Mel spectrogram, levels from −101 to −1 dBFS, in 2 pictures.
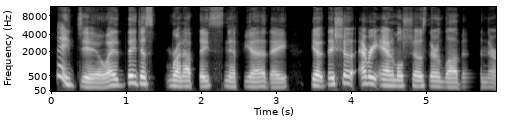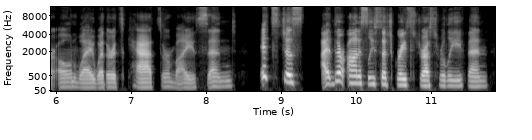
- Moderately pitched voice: Yes, medium, 160 Hz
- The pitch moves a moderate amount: No, wide, 5.7 semitones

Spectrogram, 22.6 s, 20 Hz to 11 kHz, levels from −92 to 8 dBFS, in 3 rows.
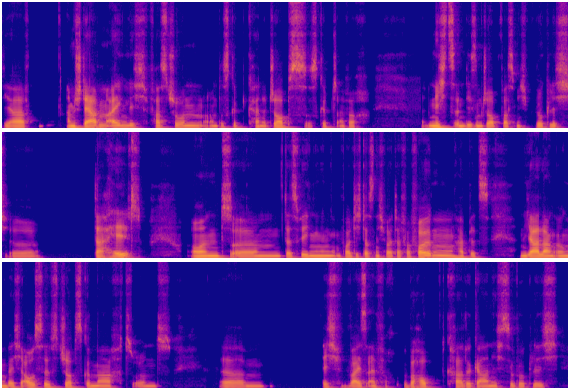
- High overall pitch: No, low, 120 Hz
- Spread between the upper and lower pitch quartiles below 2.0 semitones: Yes, narrow, 1.5 semitones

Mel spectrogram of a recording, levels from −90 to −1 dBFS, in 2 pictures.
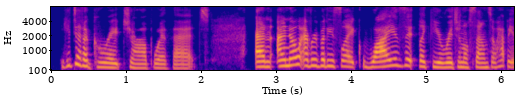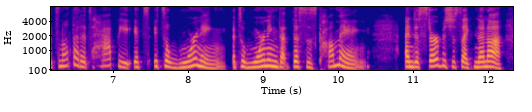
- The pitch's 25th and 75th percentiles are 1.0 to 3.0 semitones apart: No, average, 3.5 semitones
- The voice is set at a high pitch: Yes, high, 235 Hz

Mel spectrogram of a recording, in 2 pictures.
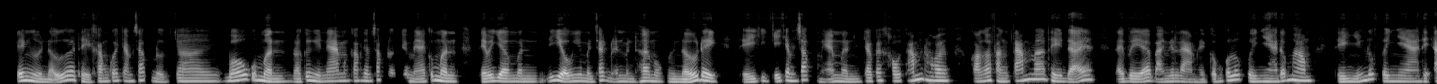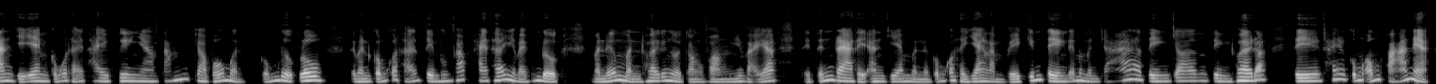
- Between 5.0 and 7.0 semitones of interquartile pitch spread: No, average, 4.6 semitones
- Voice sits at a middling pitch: Yes, medium, 150 Hz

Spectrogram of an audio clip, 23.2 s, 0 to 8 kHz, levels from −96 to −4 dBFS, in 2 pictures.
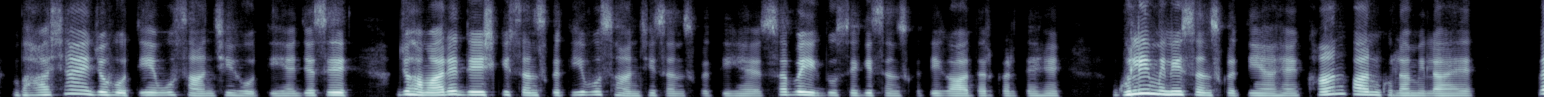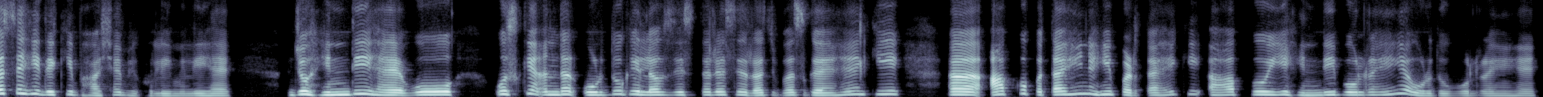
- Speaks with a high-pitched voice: Yes, high, 205 Hz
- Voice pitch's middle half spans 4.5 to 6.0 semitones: Yes, wide, 5.4 semitones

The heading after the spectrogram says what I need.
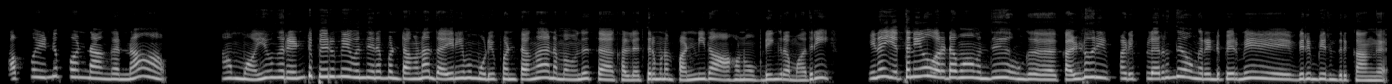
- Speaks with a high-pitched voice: Yes, very high, 260 Hz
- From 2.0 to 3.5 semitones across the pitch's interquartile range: No, average, 4.6 semitones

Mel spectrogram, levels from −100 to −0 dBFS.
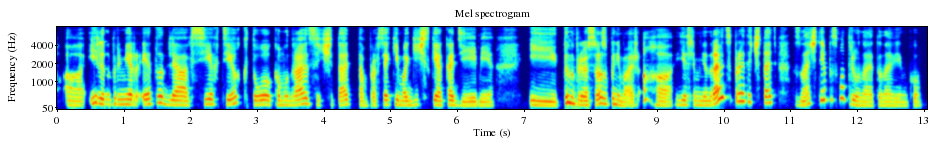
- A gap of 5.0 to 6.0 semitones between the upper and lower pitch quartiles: No, average, 4.3 semitones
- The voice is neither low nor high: Yes, medium, 165 Hz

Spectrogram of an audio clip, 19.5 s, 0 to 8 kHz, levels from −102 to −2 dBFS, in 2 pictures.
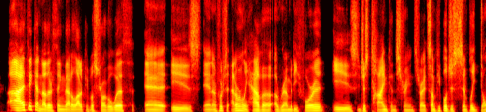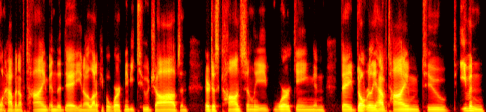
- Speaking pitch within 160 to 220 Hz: No, low, 105 Hz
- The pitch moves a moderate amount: No, narrow, 2.2 semitones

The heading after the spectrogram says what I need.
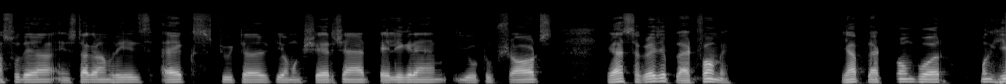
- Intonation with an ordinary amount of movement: No, narrow, 1.1 semitones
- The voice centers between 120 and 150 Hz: No, low, 110 Hz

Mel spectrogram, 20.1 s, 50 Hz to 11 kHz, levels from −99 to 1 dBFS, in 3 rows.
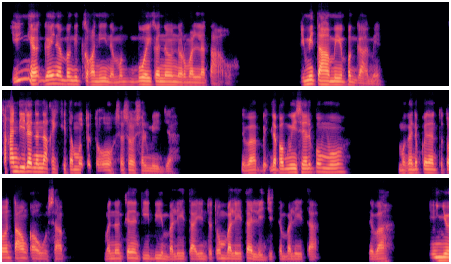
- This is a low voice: Yes, low, 115 Hz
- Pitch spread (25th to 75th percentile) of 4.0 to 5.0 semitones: Yes, average, 4.6 semitones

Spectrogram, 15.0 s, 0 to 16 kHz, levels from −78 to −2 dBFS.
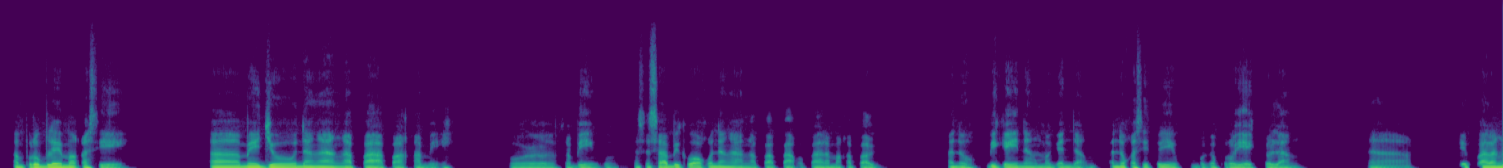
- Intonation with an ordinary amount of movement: Yes, average, 3.8 semitones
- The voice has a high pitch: No, very low, 90 Hz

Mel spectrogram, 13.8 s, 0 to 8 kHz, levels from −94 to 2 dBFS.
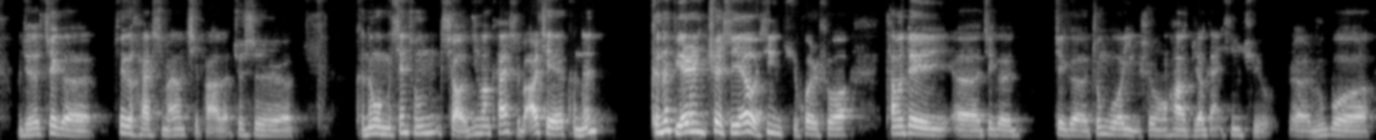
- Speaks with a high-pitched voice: No, low, 130 Hz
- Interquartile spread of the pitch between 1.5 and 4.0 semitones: No, average, 5.1 semitones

